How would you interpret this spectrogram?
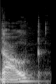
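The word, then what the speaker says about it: doubt: Second, डाउट, B silent है।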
